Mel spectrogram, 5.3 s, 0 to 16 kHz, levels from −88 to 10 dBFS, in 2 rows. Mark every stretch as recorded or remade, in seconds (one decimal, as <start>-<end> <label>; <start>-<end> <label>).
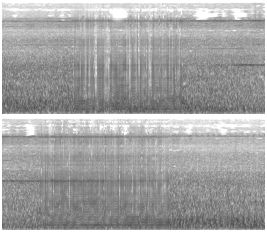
0.0-0.7 recorded; 0.7-1.8 remade; 1.8-3.0 recorded; 3.0-4.3 remade; 4.3-5.3 recorded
